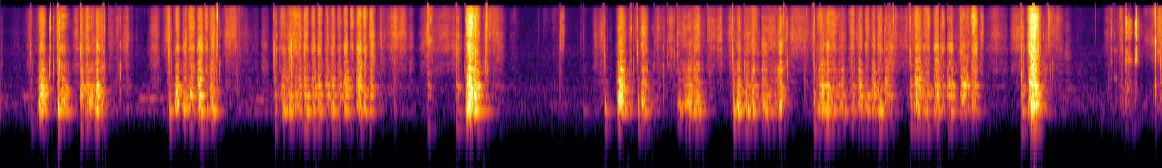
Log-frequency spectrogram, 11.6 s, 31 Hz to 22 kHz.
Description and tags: Writing fast with a pen. recorded with Rode NT1000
